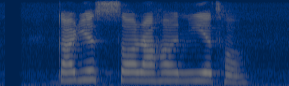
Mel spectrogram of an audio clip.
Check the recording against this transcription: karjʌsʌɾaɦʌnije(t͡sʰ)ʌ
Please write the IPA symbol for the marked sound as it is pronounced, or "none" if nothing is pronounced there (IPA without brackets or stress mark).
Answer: t͡sʰ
